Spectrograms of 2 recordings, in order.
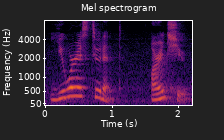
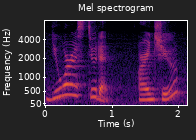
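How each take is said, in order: No difference in how they are said.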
